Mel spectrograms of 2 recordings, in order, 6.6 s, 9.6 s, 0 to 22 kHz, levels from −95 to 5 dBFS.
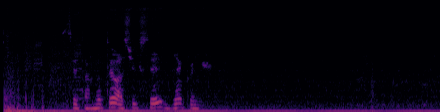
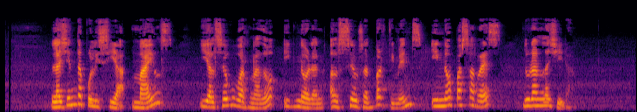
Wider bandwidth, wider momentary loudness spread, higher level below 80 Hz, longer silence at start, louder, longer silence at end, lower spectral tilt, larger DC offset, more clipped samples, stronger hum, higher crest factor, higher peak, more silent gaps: first, 16.5 kHz vs 11.5 kHz; first, 16 LU vs 12 LU; first, -64 dBFS vs -74 dBFS; second, 0.05 s vs 0.75 s; second, -58 LUFS vs -22 LUFS; second, 0 s vs 1 s; first, -6.5 dB/octave vs -3.5 dB/octave; neither; neither; neither; about the same, 18 dB vs 22 dB; second, -40 dBFS vs 0 dBFS; neither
